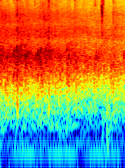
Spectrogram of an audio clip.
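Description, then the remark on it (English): A crowd applauds steadily at a church service celebrating people getting baptized, the dense patter of many hands clapping at once making a continuous, even wash of sound. “Will you keep your applause going?”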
